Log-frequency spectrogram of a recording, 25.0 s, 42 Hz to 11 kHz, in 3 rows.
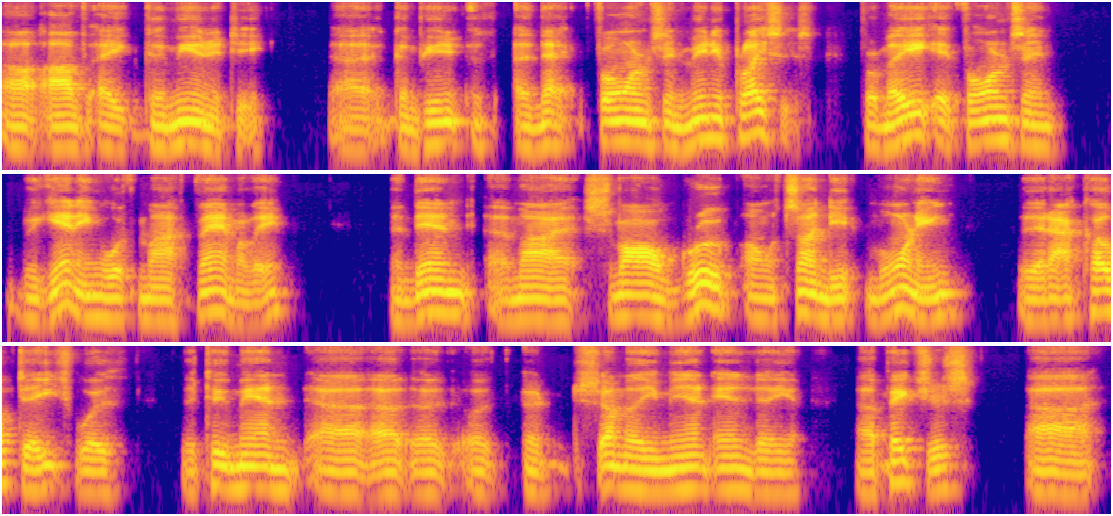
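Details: Dysarthria from ALS in an adult man diagnosed February 2024 after earlier diagnoses of Parkinsonism, Parkinson's disease, spastic paraplegia and primary lateral sclerosis; his walking and speech are failing and hand use is limited.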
